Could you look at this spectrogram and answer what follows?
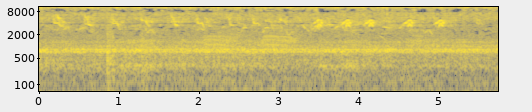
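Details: Melodious warbler giving a rapid, jumbled sequence of high twittering and slurred notes throughout, fairly distant, with insect hiss and a low constant hum.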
